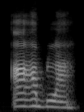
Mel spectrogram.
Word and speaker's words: habla: H is silent. H equals nothing. So that's why we say, habla usted español.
